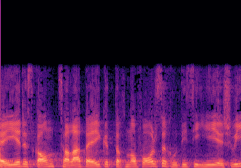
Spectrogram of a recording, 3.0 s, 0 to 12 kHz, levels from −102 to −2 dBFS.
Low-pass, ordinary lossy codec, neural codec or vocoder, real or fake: 7.2 kHz; none; none; real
